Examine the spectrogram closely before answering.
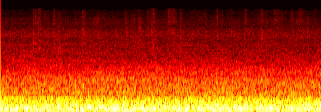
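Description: Airbus jet airliner heard from inside the passenger cabin: a steady low rumble of engines and airflow, even and unchanging.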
